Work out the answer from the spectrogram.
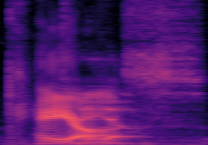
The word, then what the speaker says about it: Zaus: Oh, so by the way, Zaus is chaos.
